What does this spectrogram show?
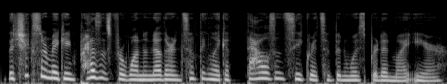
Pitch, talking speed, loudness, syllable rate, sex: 230 Hz, 270 wpm, -19 LUFS, 7.5 syllables/s, female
